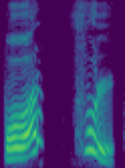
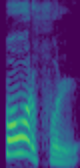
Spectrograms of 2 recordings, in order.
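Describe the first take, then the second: First: powerful slowly, pause before फुल; two separate beats in powerful; split into parts. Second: Said in the usual way. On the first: Shown as a demonstration. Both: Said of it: "ये टू syllable adjectives कहलाते हैं".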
